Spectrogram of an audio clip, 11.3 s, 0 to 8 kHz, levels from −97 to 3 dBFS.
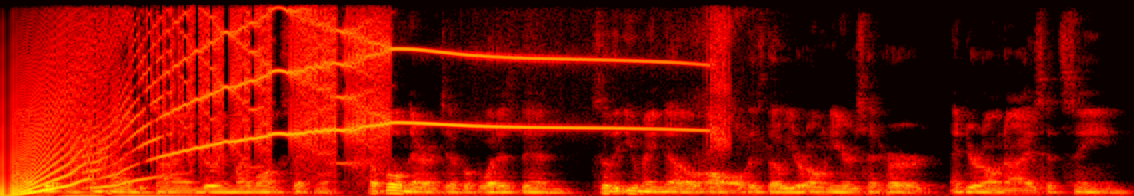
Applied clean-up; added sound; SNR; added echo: none; Screech; -1 dB; reverberation time 0.7 s.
